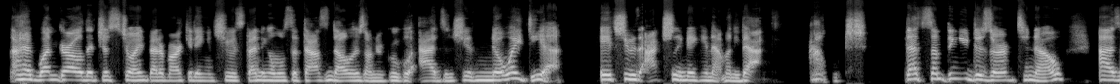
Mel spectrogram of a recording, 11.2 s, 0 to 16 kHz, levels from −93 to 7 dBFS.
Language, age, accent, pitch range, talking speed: English, 30-49, American, 160-210 Hz, 215 wpm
